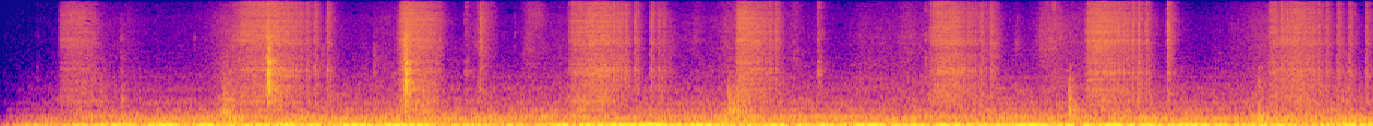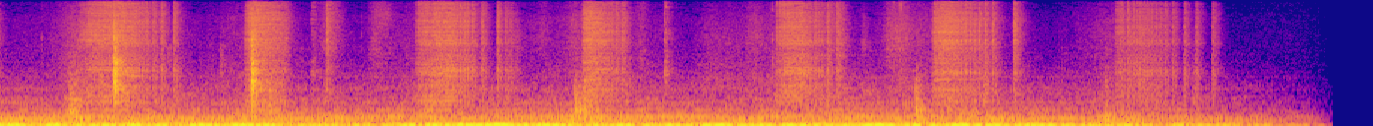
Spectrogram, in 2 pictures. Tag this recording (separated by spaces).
chair old sound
